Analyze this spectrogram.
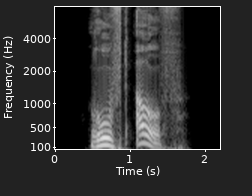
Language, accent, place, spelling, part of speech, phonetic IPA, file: German, Germany, Berlin, ruft auf, verb, [ˌʁuːft ˈaʊ̯f], De-ruft auf.ogg
- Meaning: second-person plural present of aufrufen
